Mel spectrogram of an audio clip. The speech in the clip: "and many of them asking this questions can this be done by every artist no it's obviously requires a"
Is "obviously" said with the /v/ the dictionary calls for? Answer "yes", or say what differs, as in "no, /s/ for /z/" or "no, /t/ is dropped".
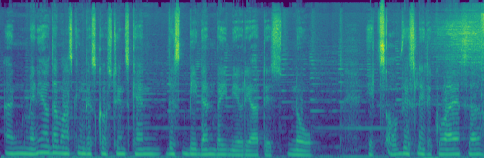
yes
